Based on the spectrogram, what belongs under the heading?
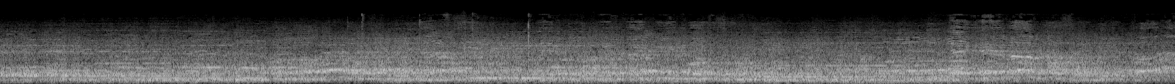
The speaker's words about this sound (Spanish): Y ahora cómo gritan en las gargantas, calculo que está por los 22.000 espectadores aproximadamente. El estadio del conjunto Carballón a puntito de saltar los protagonistas al césped, al buen césped del estadio Carlos Tartiere.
